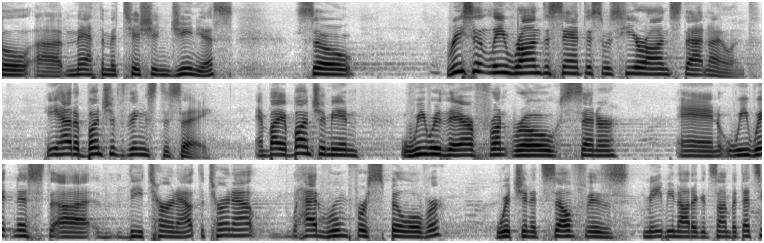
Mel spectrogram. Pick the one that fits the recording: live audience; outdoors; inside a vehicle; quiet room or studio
live audience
